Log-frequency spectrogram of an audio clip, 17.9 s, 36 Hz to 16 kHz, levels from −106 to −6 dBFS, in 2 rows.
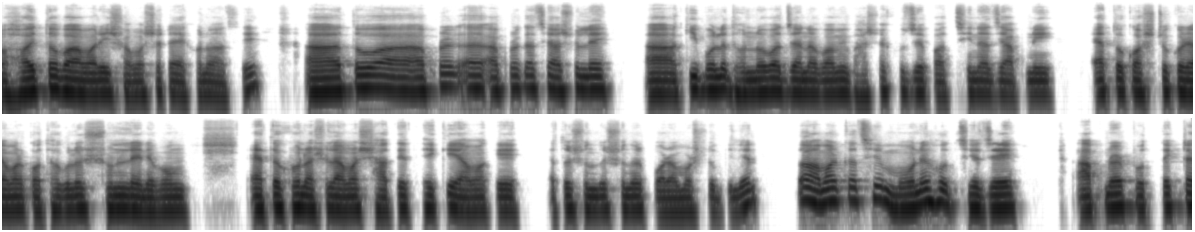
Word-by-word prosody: অ - - 0
হয়তোবা 130 +2 +4
আমার 110 0 +3
এই 110 - -2
সমস্যাটা 105 +2 -3
এখনো 105 +2 -4
আছে। 95 +9 -10 0.5
আ - - +6 0.3
তো 145 - +3 0.2
আ - - +5 0.2
আপনার 145 +5 -1
অ্যা 145 - +1 0.2
আপনার 145 +3 -4
কাছে 145 +1 -4
আসলে 140 +1 +1 0.4
আ - - +4 0.2
কি 140 - +1
বলে 135 0 +4
ধন্যবাদ 120 +2 +3
জানাবো? 115 -1 +1
আমি 115 0 +1
ভাষা 100 +4 -6
খুঁজে 120 -1 -3
পাচ্ছি 105 +2 -8
না 115 - 0
যে, 110 - -4
আপনি 110 0 -4 0.5
এত 120 +1 -8
কষ্ট 115 0 -2
করে 120 -2 +3
আমার 110 0 +1
কথাগুলো 110 +2 -1 0.2
শুনলেন 115 -2 +3
এবং 110 +1 0 0.7
এতক্ষণ 125 +1 +2
আসলে 115 +1 -2
আমার 115 0 +1
সাথে 110 +2 -3
থেকে 120 +1 -3
আমাকে 110 0 -2 0.4
এত - - -12
সুন্দর, 110 0 0
সুন্দর 115 0 0
পরামর্শ 100 0 -2 0.2
দিলেন। 120 +9 -1 0.3
তো - - -4
আমার 170 +3 +5
কাছে 180 +2 -3 0.2
মনে 130 +6 +5
হচ্ছে 135 -4 -1
যে, 120 - +6 0.6
আপনার 125 +3 +2
প্রত্যেকটা 125 +3 -2
115 Hz, 180 wpm, -23 LUFS, 110-130 Hz, 0.7 s, আ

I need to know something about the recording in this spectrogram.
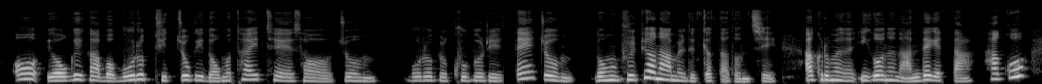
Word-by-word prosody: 어 245 +2 +3
여기가 185 +3 +3
뭐 160 -2 +1
무릎 210 +8 +2
뒤쪽이 190 +1 0
너무 155 +3 -2
타이트해서 170 - -3
좀 160 -4 -4 0.3
무릎을 180 -1 -4
구부릴 175 -3 -3
때 280 +5 +1
좀 195 - +1 0.2
'너무 195 +2 +3
불편함을 215 - +4
느꼈다.'든지 145 -3 -4 0.3
아 200 - +5
그러면은 200 -6 +1
'이거는 200 0 +2
안되겠다.' 170 0 0
하고 325 +10 +2
185 Hz, 295 characters per minute, -23 LUFS, 165-215 Hz, 0.3 s, 아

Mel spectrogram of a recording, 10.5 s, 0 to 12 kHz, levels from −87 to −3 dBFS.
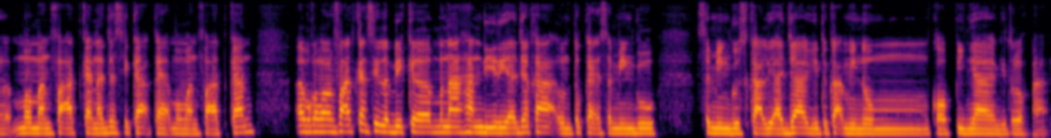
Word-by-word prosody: memanfaatkan 125 0 +1
aja 140 +2 -1
sih, 130 - -7
Kak. 135 0 -1
Kayak 125 -4 -1
memanfaatkan 120 +6 -1 0.4
eee, 160 - +2
bukan 160 +1 +1
memanfaatkan 160 +4 +1
sih, 185 - +1
lebih 150 -1 +1
ke 150 -3 +3
menahan 145 0 +2
diri 135 -1 +3
aja, 140 +3 +1
Kak, 145 -2 0
untuk 125 -1 -3
kayak 130 -3 -1
seminggu 125 0 0 0.4
seminggu 125 -2 +2
sekali 125 0 +1
aja 130 +3 +3
gitu, 125 +1 -2
Kak, 135 +1 0
minum 120 -1 0 0.6
kopinya 115 0 +1
gitu 115 0 -3
loh, - - -17
Kak. 100 -1 -11
125 Hz, 165 wpm, -23 LUFS, 120-145 Hz, 0.6 s, ke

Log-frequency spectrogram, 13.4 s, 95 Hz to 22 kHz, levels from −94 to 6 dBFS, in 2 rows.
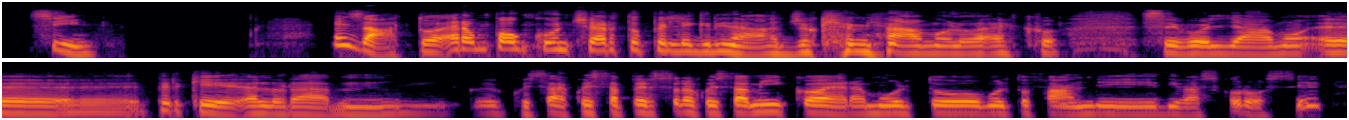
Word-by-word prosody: Sì 155 0 -4 1.2
Esatto, 325 - +5
era 220 +5 +6
un 225 - 0
po' 235 0 +7
un - - -11
concerto 220 -1 +1
pellegrinaggio 170 -5 0
chiamiamolo, 160 -4 +1
ecco, 160 -1 -4 0.4
se 165 - -2
vogliamo, 155 0 0
ehm, 155 - -1
perché 170 -7 -1
allora, 150 -3 -2
mhmm, 155 +3 -11
que 160 0 -13
questa 150 - -3
questa 170 0 -3
persona 175 0 -1
questo 165 0 0
amico, 175 +1 +3
era 155 -1 +2
molto 160 0 +1
molto 160 0 -4
fan 155 -2 -3
di 150 -2 -6
di 150 0 -7
Vasco 140 - -9
Rossi 485 -8 -7
160 Hz, 135 wpm, -26 LUFS, 155-175 Hz, 1.2 s, po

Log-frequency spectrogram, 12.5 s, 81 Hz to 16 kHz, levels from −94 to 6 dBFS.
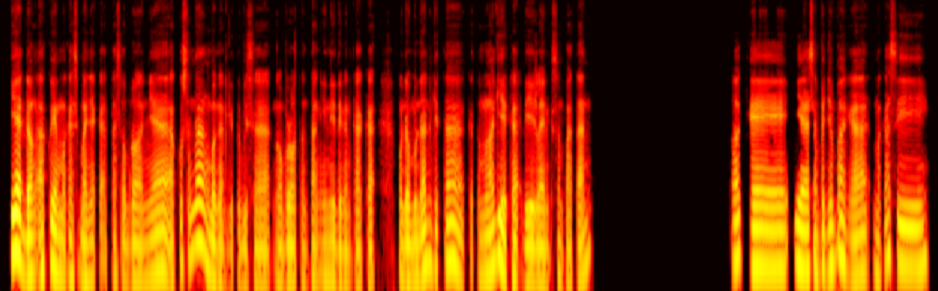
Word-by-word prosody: Iya 170 - +11
dong, 110 0 +5
aku 125 +3 +2
yang 115 - +4
makasih 100 0 -3
banyak 95 0 -1
Kak, - - -5
atas 100 +1 -8
obrolannya, 95 +2 -2 0.2
aku - - -25
senang 190 +3 +3
banget 95 0 +1
gitu 95 - -5
bisa 90 - -7 0.2
ngobrol 90 0 -1
tentang 90 0 -6
ini 100 +1 -3
dengan 85 -2 -3
Kakak. 85 -1 -2 0.3
Mudah-mudahan 100 +7 +1
kita 125 +2 -4 0.3
ketemu 105 +1 -6
lagi 135 +6 +2
ya - - +1
Kak, 105 -1 -1
di 95 - +2
lain 90 -1 0
kesempatan. 95 - -4 1.9
Oke, 145 -2 -1 0.6
iya, 130 -2 +5
sampai 125 0 +1
jumpa, 135 +4 +2
Kak, 105 +3 +1 0.2
makasih. 130 0 0
105 Hz, 165 wpm, -25 LUFS, 95-130 Hz, 1.9 s, Iya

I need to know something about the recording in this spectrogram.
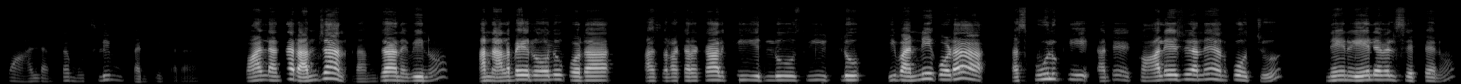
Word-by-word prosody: వాళ్ళంతా 140 +4 -26
ముస్లిం 180 +8 -20 0.2
కంట్రీ 125 +2 -25
కదా! - - -38 0.6
వాళ్ళంతా 195 +2 +2
రంజాను 245 +9 +5
రంజాను 180 +8 +3
అవీను, 180 +1 -3 0.4
ఆ - - +7
40 190 +7 +3
రోలు 210 +2 -1
కూడా 190 0 +3 0.5
అస 170 0 -9
రకరకాల 180 +3 0
కీర్లు, 195 -1 -6 0.2
స్వీట్లు 200 0 -5 0.4
ఇవన్నీ 210 +4 +2
కూడా 225 +5 +6 0.5
ఆహ్, 170 - -5
స్కూలుకి 235 +2 -7 0.2
అంటే 190 +7 -13 0.2
కాలేజు 220 +7 0
అనే 230 +3 -6
అనుకోవచ్చు. 190 -7 -7 0.6
నేను 205 +1 -3
ఏ - - +1
లెవెల్స్ 210 -2 0
చెప్పాను. 170 -2 -9
195 Hz, 115 wpm, -23 LUFS, 175-215 Hz, 0.6 s, ఆ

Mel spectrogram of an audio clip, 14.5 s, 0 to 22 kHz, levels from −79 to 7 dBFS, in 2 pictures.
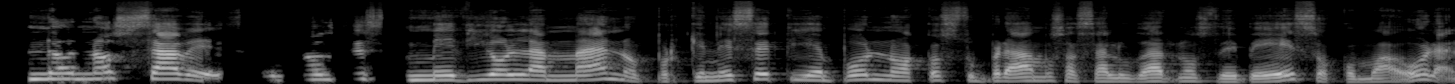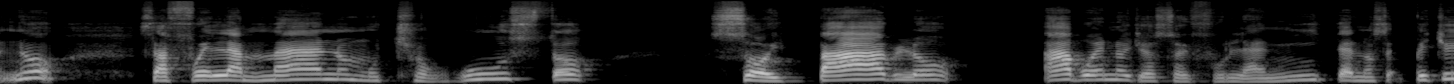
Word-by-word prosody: No, 255 +1 +4
no 265 +3 +1
sabes. 270 - +4 0.2
Entonces, 230 +6 -7
me 210 +1 +2
dio 225 +3 +1
la 230 -2 +4
mano, 210 +4 0
porque 155 +3 -9
en 175 - -4
ese 215 +5 0
tiempo 215 -2 -3
no 200 -4 -3
acostumbrábamos 175 -2 -3
a 160 - -5
saludarnos 150 +2 -3
de 135 -2 -3
beso, 230 - 0
como 130 +2 -5
ahora. 230 +10 -2
No, 295 +5 0
o 310 - -6 0.4
sea, 185 - +1
fue 195 +3 0
la 210 -1 +6
mano: 235 +5 +1
"Mucho 180 -4 -8
gusto, 235 - -4 0.5
soy 180 -6 +3
Pablo". 225 +1 +6 0.3
"Ah, 225 +3 +6
bueno, 220 -1 -2
yo 170 - -6
soy 155 -3 -9
Fulanita". 155 +11 -7
No 175 -1 -7
sé. 175 - -11
Pero 210 0 -3
210 Hz, 155 wpm, -24 LUFS, 175-235 Hz, 0.5 s, la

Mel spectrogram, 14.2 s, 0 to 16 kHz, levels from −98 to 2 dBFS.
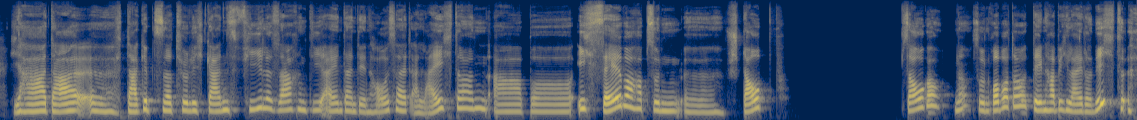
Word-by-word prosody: Ja, 190 +2 +1
da, 195 +2 +3
äh 195 -2 -1 0.3
da 180 -1 +2
gibt's 235 +3 +1
natürlich 205 -1 -1
ganz 210 +3 0
viele 250 +3 -2
Sachen, 230 0 -3
die 220 0 -5
einen 200 +1 -2
dann 200 -2 -3
den 175 -2 -6
Haushalt 210 +1 -2
erleichtern, 255 - -2
aber 185 0 -6
ich 255 -1 +2
selber 280 +9 +6
habe 250 -1 -2
so 220 - +3
'n, 195 0 -3
äh, 170 -3 -9
Staub 230 +14 0 1.4
Sauger, 280 +9 +2 0.2
ne? 230 - -6
So 215 - -3
'n 205 - -2
Roboter, 295 +9 +3
den 215 -2 +2
habe 215 +1 0
ich 225 - -7
leider 185 -3 0
nicht. 405 - +4
210 Hz, 140 wpm, -24 LUFS, 190-235 Hz, 1.4 s, selber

